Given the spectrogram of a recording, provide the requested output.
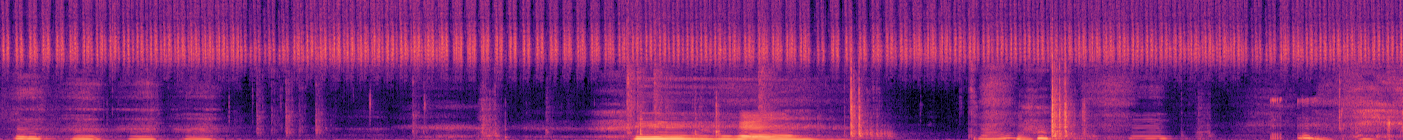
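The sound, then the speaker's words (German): A cricket bought at a pet shop chirps continuously on a boat in a high, steady trill that runs through the whole recording, while people talk and laugh. “Sag mal, wo hast denn du die blöde Grille her?”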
